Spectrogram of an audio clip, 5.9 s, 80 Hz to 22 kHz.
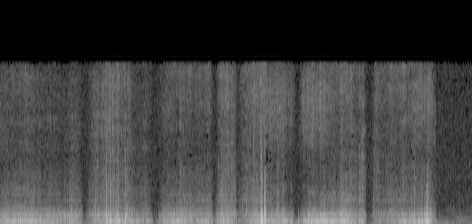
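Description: Long nails tap and scratch across the front cover of a closed holographic foil hardcover notebook held upright on a lap. Six quiet, grainy scratching bursts are separated by brief gaps, each with a steady tonal hum near 500 Hz and a fainter band around 1 kHz. The clip ends in near silence.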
